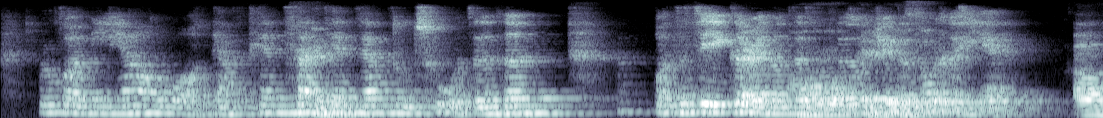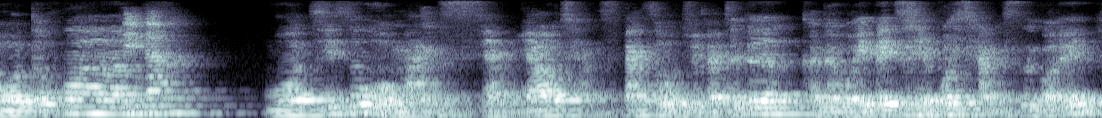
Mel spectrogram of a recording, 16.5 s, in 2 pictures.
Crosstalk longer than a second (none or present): present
